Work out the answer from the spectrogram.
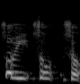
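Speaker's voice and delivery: voice breaks, cracking very high. Speaker is talking about someone when the voice cracks. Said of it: "the voice crack".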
